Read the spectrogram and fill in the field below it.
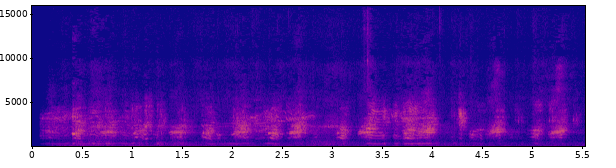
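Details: Guineafowl give harsh, grating chatter in rapid, uneven bursts, several birds calling together as the owner's guineas cross a road.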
